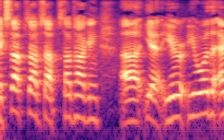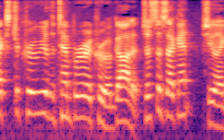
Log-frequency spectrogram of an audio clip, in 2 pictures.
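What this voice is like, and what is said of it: Usual voice. Nothing is said of it.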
